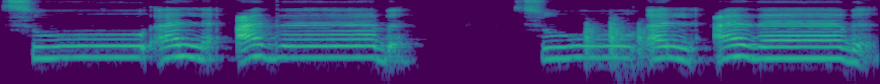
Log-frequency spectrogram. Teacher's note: واو پہ مد متصل ہے تو اس کو ہم 4 الف کے برابر لمبا کریں گے کیونکہ حمزہ اسی کلمے میں ہے۔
